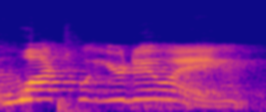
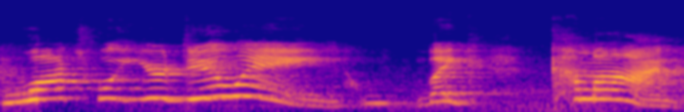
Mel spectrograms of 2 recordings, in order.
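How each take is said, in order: First: High, slow scolding; angry warning. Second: High, very slow, stretched scolding; angry warning. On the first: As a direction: warn her sharply, stretching each word. Warning the driver. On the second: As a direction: drag it out, furious and disbelieving. Retelling yelling at the driver. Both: Retold or imitated.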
